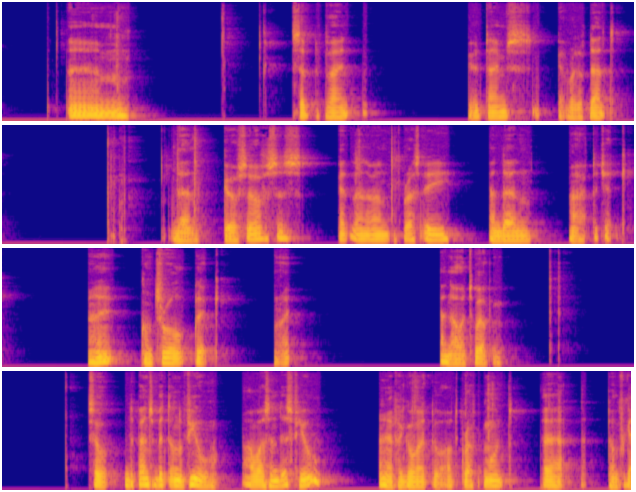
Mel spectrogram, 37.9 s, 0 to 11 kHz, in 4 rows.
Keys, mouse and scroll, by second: 1.1 middle click, 1.7 Tab, 2.3 shift+middle click, 3.1 right click, 6.0 click, 6.2-6.8 click, 6.4 click, 6.6 click, 7.6 click, 9.5 click, 10.7-11.1 ctrl+click, 11.3 shift+middle click, 12.7 click, 16.8 middle click, 29.6 middle click, 34.4 KP_5, 34.6 KP_1.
